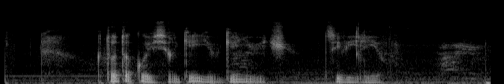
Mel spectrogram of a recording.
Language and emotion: Russian, neutral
